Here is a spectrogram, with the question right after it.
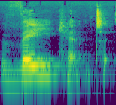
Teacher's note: A اول رو با صدای A میخونیم، A دوم رو به شکل شوا میخونیم.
